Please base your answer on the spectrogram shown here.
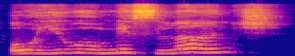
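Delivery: high, loud warning call; friend calling out. A narrator's reading. Friend warning Tisha about lunch, high loud call. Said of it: "called her friend".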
